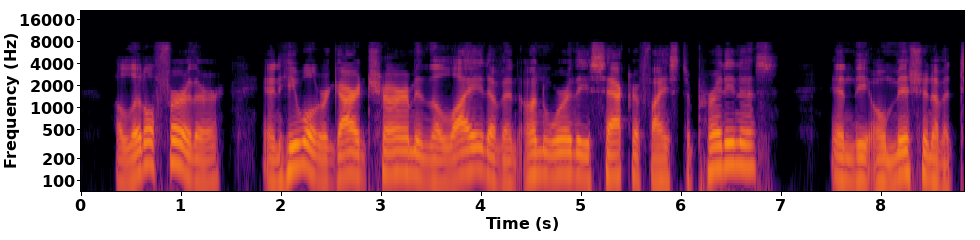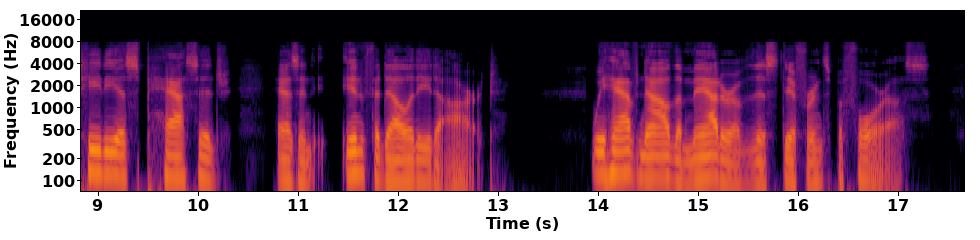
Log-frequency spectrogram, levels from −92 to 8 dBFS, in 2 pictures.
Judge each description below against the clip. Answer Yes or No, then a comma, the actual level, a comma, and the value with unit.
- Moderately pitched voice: No, low, 105 Hz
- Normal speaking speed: No, slow, 130 wpm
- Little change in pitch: No, average, 4.3 semitones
